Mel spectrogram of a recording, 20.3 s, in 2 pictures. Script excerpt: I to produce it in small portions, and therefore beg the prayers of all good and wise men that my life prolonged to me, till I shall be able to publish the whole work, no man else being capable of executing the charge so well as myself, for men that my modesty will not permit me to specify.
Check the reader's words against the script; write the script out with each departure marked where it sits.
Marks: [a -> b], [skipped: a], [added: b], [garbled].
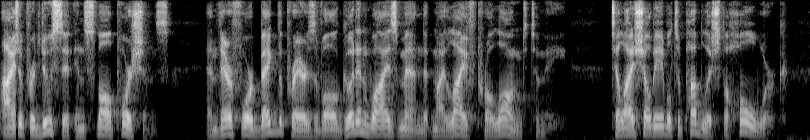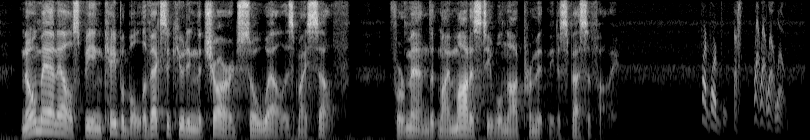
I to produce it in small portions, and therefore beg the prayers of all good and wise men that my life prolonged to me, till I shall be able to publish the whole work, no man else being capable of executing the charge so well as myself, for men that my modesty will not permit me to specify.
